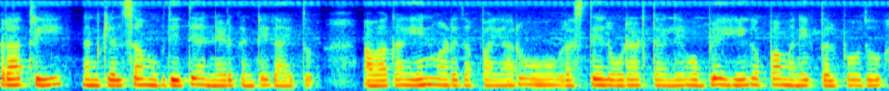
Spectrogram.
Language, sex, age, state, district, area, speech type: Kannada, female, 30-45, Karnataka, Bangalore Rural, rural, spontaneous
